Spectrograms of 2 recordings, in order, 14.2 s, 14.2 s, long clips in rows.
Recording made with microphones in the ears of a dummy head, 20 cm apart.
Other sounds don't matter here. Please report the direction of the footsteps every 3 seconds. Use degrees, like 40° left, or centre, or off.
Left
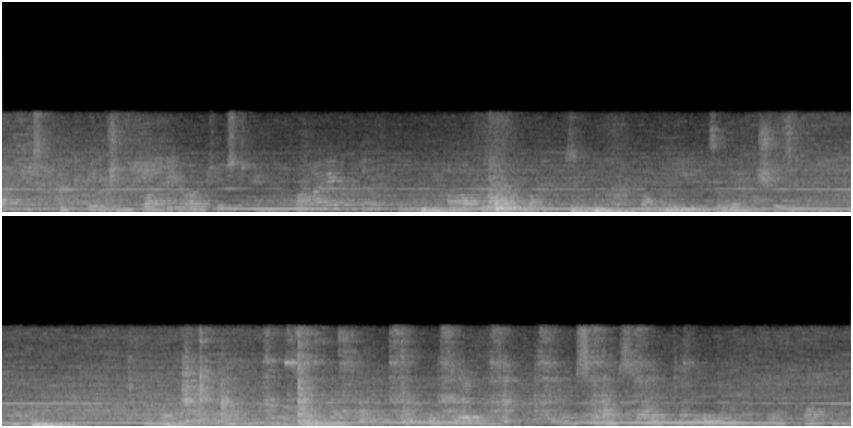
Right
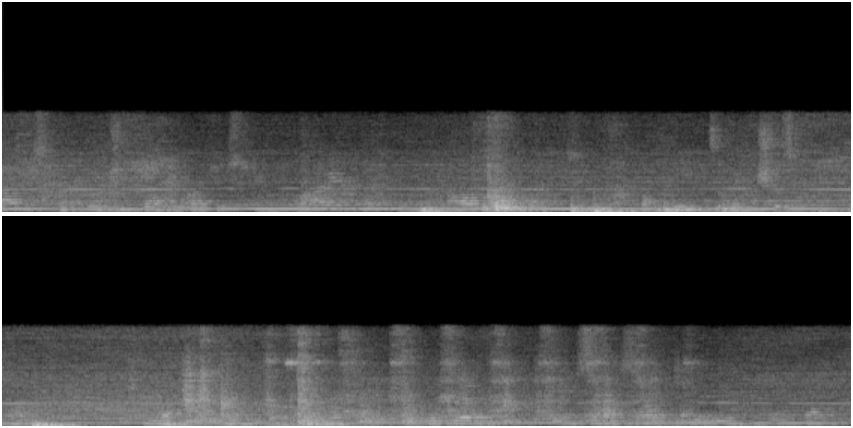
off, 60° right, 10° right, 20° left, off.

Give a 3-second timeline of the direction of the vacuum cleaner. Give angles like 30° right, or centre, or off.
10° left, 20° right, centre, 10° left, 20° left.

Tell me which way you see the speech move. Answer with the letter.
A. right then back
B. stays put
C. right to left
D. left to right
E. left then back
A.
